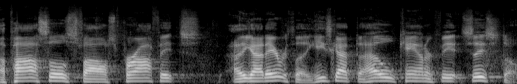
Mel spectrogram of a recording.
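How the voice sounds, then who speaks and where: In an American accent, a man with a fairly high pitch talks at a fairly slow pace against noticeable background noise. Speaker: Bible study teacher. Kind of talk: Bible study lesson. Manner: casual, filler-heavy with repetitions.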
